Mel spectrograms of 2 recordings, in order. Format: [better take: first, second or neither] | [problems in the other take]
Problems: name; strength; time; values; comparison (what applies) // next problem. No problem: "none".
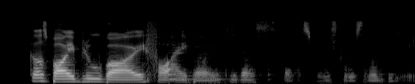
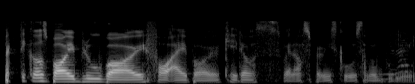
second | noise reduction (neural mask model DeepFilterNet 3)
